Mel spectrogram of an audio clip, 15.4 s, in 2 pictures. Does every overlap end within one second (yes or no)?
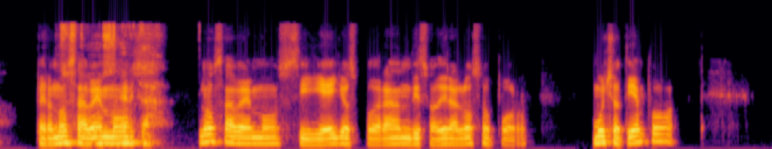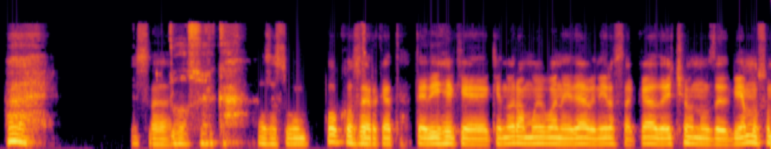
no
